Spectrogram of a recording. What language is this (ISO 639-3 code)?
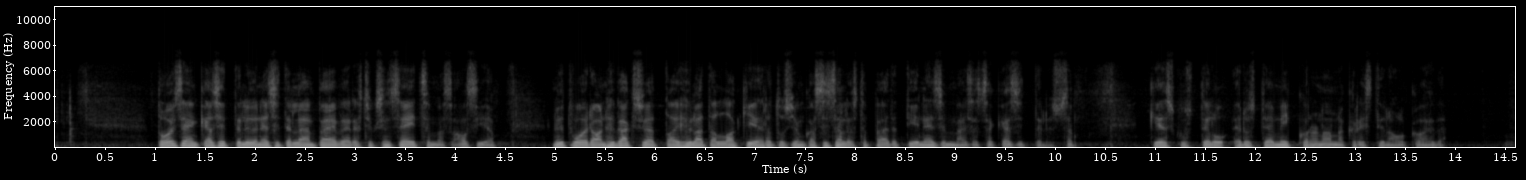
fin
